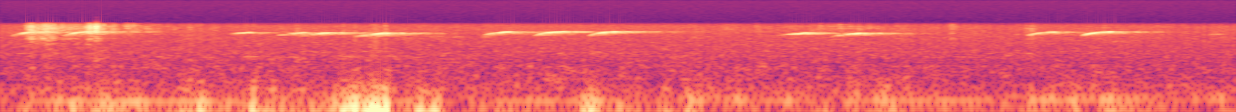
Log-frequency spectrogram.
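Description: A songbird giving short, arched chirps in little groups of two or three, repeated every second or two, over a low rumble that swells briefly about three seconds in.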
